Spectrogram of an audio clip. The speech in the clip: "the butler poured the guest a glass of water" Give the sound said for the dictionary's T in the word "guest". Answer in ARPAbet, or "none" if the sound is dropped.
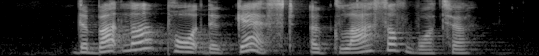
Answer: T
